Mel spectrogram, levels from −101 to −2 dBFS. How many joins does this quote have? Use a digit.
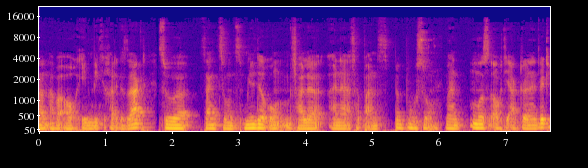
2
